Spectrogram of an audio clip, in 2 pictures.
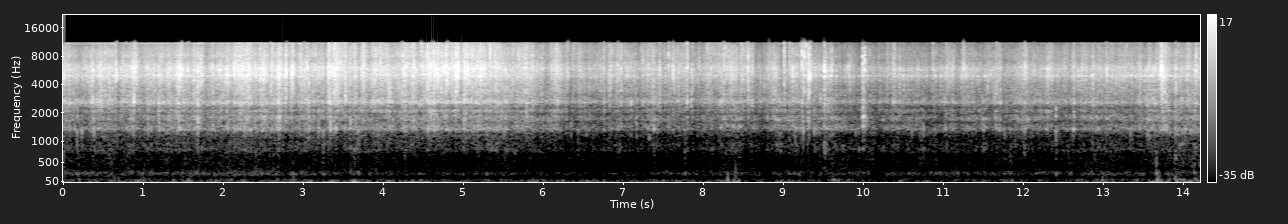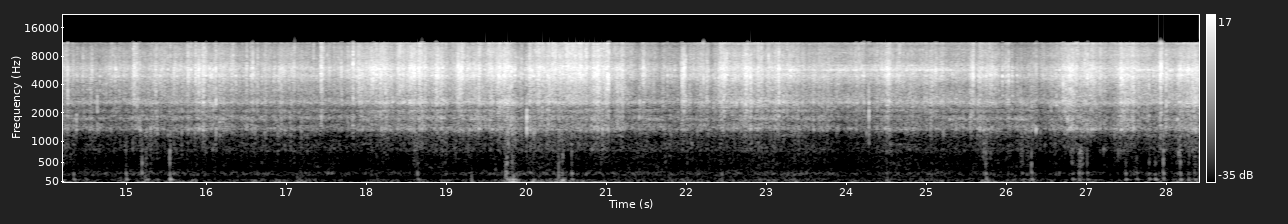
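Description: Mountain bike tyres rolling through a thick carpet of dry fallen leaves: a continuous crunching, crackling hiss. Short knocks come through now and then, the sharpest about twenty seconds in.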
